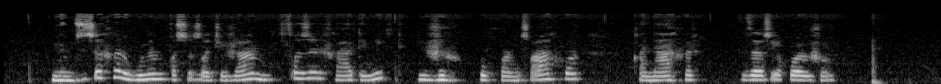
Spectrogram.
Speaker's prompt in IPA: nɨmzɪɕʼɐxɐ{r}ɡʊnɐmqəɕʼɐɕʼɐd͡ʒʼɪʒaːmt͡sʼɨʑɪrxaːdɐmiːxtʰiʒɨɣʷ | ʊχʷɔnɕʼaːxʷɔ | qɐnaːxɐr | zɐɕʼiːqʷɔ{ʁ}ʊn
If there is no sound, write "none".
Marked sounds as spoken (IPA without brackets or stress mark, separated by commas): r, ʒ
